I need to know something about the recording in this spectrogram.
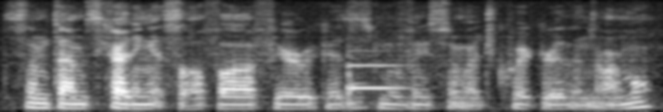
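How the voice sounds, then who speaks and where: A man's voice: lowish voice, fairly even intonation, fast, creaky, background noise. A man giving a casual, unscripted product walkthrough in a matter-of-fact, explanatory way. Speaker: product reviewer and demonstrator.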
